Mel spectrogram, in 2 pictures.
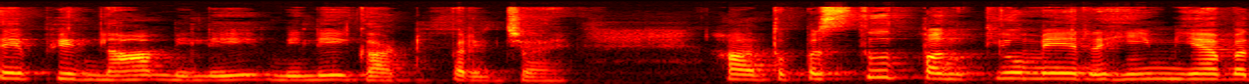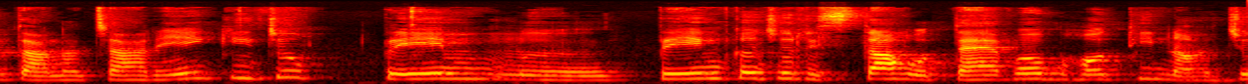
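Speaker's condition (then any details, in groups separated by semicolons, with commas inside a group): No condition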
